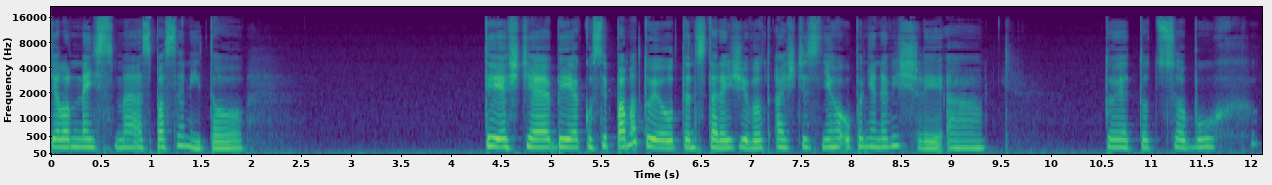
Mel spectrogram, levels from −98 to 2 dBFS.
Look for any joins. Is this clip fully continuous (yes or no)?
yes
